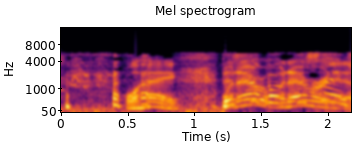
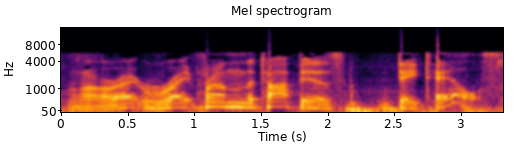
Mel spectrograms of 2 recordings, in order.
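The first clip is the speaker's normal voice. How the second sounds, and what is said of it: Bad put-on Southern accent. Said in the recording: “That's my bad southern accent.”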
